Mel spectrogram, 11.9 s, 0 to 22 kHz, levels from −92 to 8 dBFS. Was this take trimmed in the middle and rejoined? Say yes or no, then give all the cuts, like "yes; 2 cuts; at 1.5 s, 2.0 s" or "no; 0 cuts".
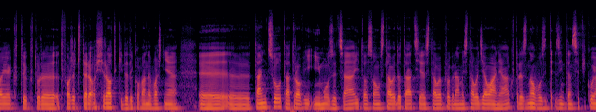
no; 0 cuts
